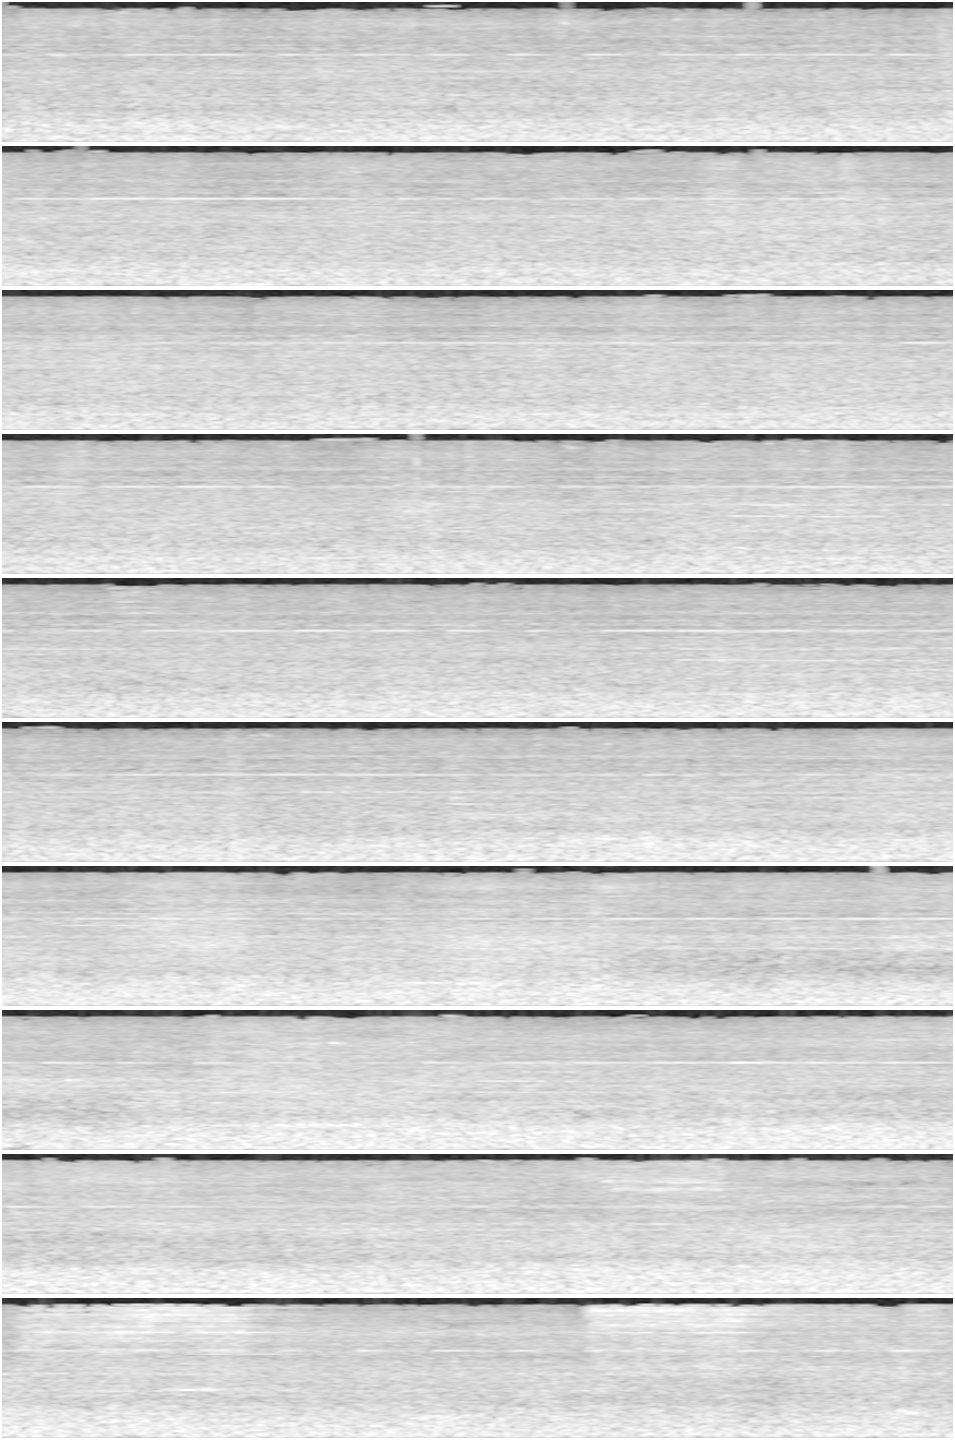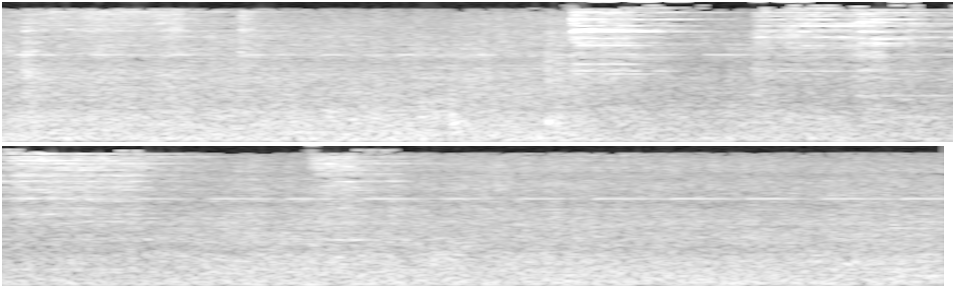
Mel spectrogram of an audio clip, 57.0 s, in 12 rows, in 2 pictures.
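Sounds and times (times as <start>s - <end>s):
train wheels rumbling on rails: 0.0s - 57.0s
high-pitched wheel squeal: 42.7s - 44.4s, 45.0s - 49.0s, 50.4s - 55.8s.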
